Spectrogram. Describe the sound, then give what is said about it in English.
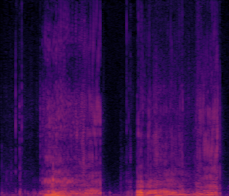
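A zipper pocket on a handbag is unzipped in two rasping pulls, each about a second long with a short pause between, with no talking. “And there's a zipper pocket.”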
